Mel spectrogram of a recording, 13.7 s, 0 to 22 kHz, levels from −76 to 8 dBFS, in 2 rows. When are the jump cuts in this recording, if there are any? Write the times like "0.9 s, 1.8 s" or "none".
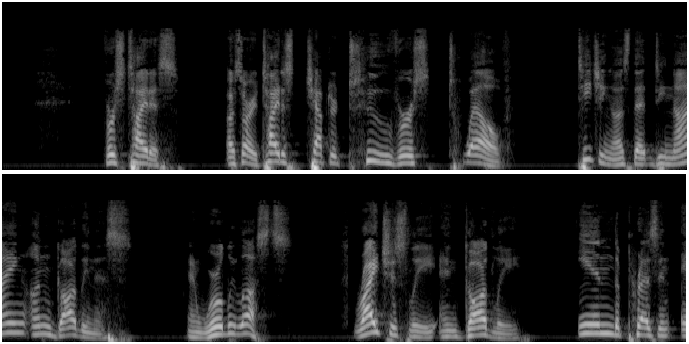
10.3 s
